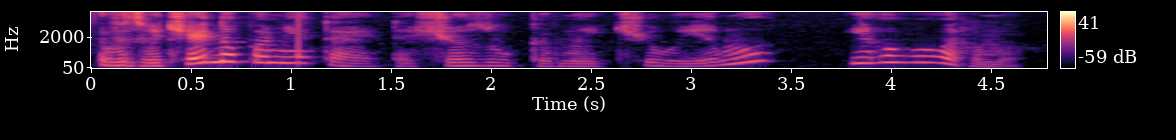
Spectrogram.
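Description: Low mellow woman voice, slow careful kids lesson, asks and says right. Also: wildly swooping pitch, breathy edge. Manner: patient, asks children questions and confirms answers. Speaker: speech therapist teaching preschoolers. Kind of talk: slow, clear lesson for young children.

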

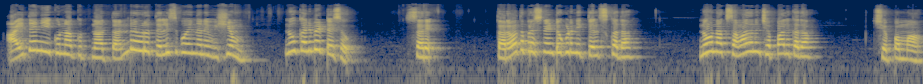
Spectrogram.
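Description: An eager young man in a retold serial, pressing and quick, as a woman narrator acts him out. The voice rises high. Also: a bit bright. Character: eager young man questioning his mother.

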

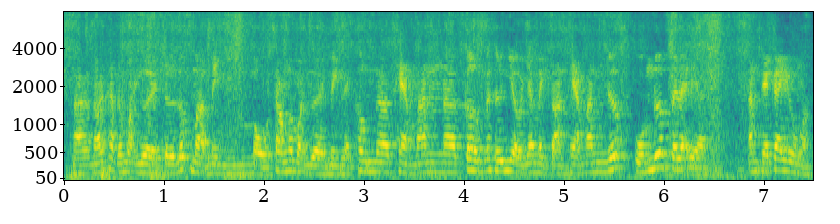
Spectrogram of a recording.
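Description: A man's voice: on the high side, racing. A young adult man hosting a casual unboxing, chatting and reading cards aloud. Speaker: vlog host. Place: small decorated indoor room. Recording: roomy echo, distant mic, clear background noise.

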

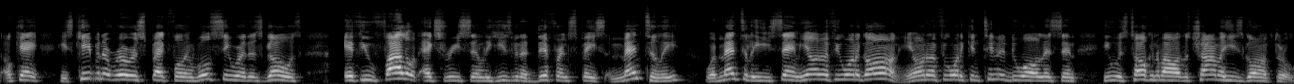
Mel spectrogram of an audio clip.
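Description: A young man giving casual hip-hop news commentary, animated and slangy with profanity, often tacking on "okay?". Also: high voice.

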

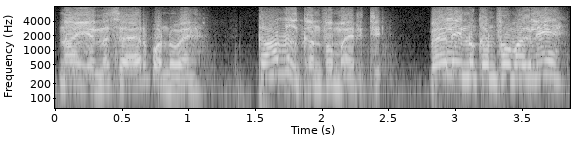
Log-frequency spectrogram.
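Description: An actor playing a cheeky, penny-pinching young suitor without a job, bantering playfully in 1980s film dialogue. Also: male voice, high voice, big pitch swings, quick pace, sharp tone, full character voice. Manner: playful, bantering, laughs often. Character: young jobless lover, cheeky and stingy.

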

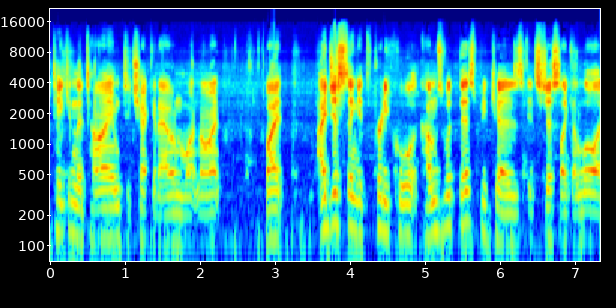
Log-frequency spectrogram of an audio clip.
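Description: A young man talks through a casual review in a small bedroom, picked up by a camera mic at arm's length. His voice is bright and forward, and his manner is blunt and informal. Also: mid-range voice, slight background noise, low-quality recording. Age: young adult. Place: small cluttered bedroom, indoors.

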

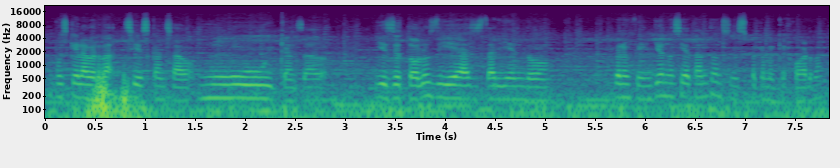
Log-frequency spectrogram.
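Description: A woman's voice: lowish voice, little pitch movement, a little fast, music in the background. A young woman with a Mexican accent, chatting casually and exclaiming as she vlogs outdoors in rural cornfields. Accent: Mexican Spanish. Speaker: vlogger. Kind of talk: casual vlog narration.

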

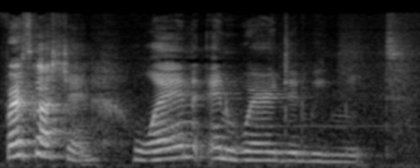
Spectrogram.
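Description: A woman's voice: medium pitch, animated, measured pace, background noise. A young woman in her twenties chatting casually to camera for her vlog, her voice stuffy from a cold. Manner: chatty and upbeat, with many "like"s. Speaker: vlogger.

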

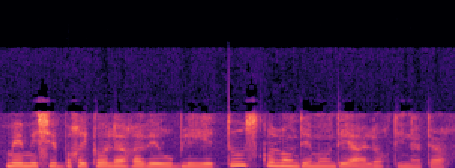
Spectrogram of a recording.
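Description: A woman reading a children's picture book aloud, clearly and expressively, as if to a young child. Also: very high-pitched, fairly even intonation, quick pace, a little mellow, muffled recording. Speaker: storybook reader.

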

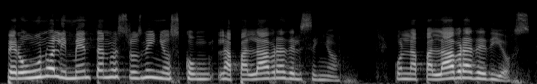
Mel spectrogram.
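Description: A woman preaching a sermon in a church, addressing the congregation with rhetorical questions and building to loud, passionate exhortation. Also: high voice, moderate pace. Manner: addresses listeners as brother, asks rhetorical questions.

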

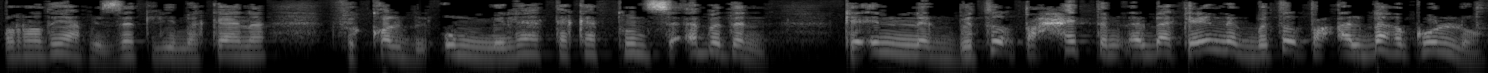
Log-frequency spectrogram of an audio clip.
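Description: A man in his sixties with an Egyptian accent, preaching a dramatic story and dropping his voice low and soft at sad moments. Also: racing, husky. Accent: Egyptian Arabic. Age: 60s. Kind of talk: storytelling sermon.

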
